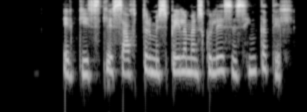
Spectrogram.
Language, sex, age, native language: Icelandic, female, 30-39, Icelandic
